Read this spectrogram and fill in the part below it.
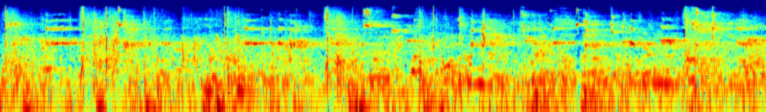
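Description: Sports shoes squeak on a court floor.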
